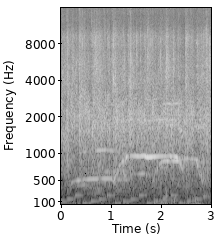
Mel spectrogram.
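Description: A crowd at an Outspoken storytelling show, recorded in November 2014, applauds steadily for a few seconds to welcome a speaker. It is a dense wash of clapping at an even loudness with no voices standing out, while a faint sustained tone glides beneath it.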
